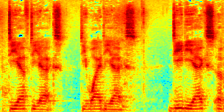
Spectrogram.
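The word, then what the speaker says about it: dF/dx: to X and uh it's not pronounced DF over DX so some people say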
